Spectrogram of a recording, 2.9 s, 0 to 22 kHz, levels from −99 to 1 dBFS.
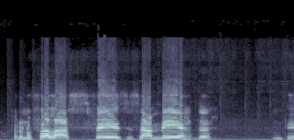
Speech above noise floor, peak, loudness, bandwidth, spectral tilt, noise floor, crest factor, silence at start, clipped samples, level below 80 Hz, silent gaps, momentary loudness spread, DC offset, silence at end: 27 dB; -10 dBFS; -21 LUFS; 16.5 kHz; -2.5 dB/octave; -49 dBFS; 14 dB; 0.15 s; under 0.1%; -58 dBFS; none; 10 LU; under 0.1%; 0 s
